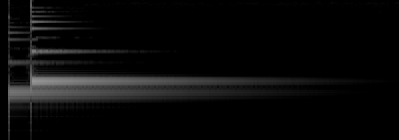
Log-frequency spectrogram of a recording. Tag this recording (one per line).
alert
chime
ring
ringtone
